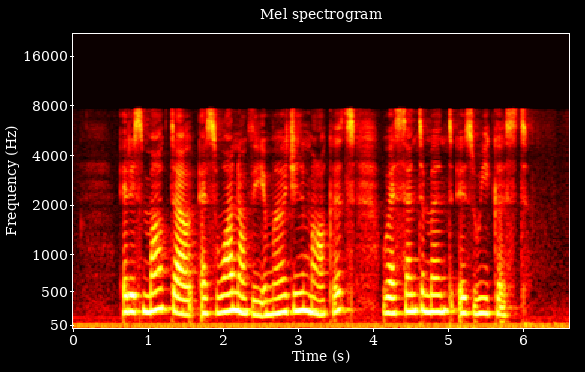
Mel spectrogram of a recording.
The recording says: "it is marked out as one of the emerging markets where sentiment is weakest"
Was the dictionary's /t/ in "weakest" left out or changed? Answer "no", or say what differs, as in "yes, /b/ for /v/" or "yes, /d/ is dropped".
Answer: no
